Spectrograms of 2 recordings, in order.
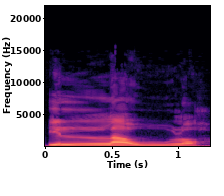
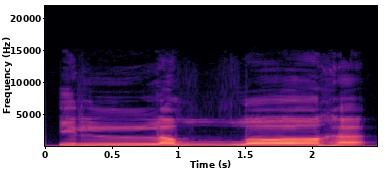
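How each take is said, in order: First: The L sound drifts toward a W sound. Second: A thick, heavy L sound is pronounced. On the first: The speaker calls it wrong. "bukan begini. ... Bukan illau, bukan ke waw" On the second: The speaker calls it right. "Membacanya ditebalkan"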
